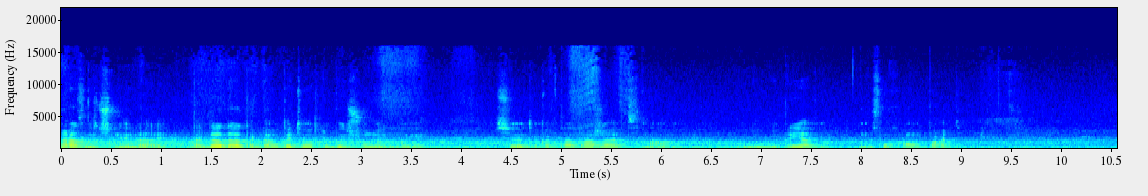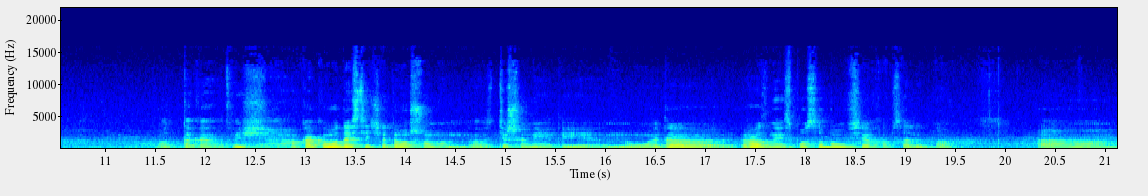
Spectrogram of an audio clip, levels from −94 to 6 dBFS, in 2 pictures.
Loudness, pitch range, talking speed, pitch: -46 LUFS, 105-130 Hz, 120 wpm, 115 Hz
